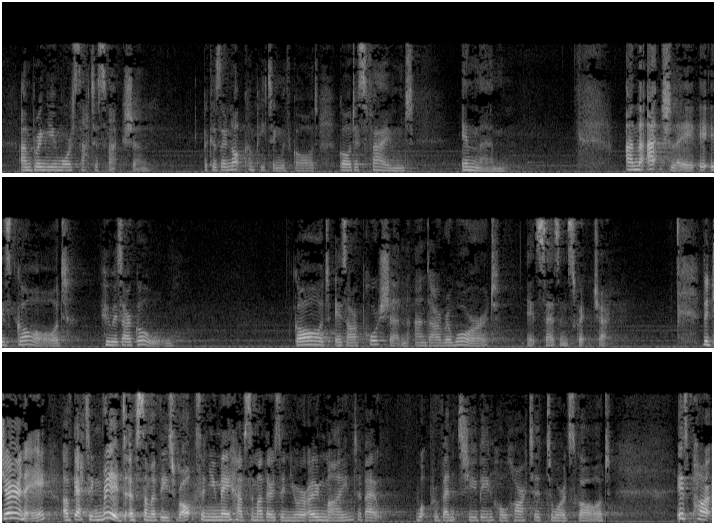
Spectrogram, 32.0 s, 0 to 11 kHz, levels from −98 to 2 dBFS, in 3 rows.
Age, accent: 30-49, British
